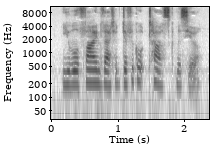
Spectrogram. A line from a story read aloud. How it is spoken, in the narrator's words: she said dryly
